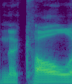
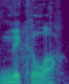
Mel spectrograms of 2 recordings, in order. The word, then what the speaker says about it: Nicola: i met her i i said nicole or she goes no it's it's nicola nicola sounds like a pepsi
